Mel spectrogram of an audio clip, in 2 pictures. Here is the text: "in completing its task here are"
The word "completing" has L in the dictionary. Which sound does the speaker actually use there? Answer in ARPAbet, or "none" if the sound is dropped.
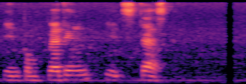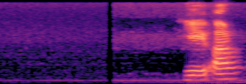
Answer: none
